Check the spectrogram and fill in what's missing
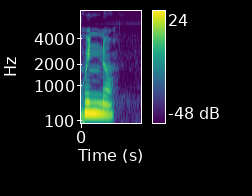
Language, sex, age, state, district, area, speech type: Assamese, female, 45-60, Assam, Dhemaji, rural, read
